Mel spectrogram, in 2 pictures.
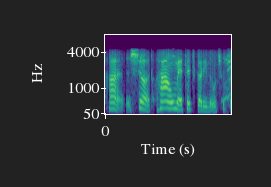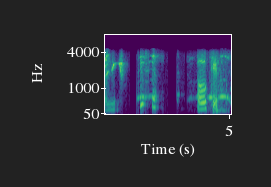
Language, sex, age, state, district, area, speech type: Gujarati, female, 30-45, Gujarat, Ahmedabad, urban, conversation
